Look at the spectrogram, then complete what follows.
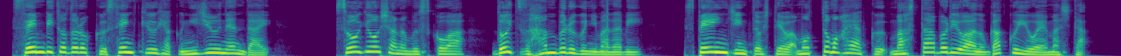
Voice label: japanese female; dictor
